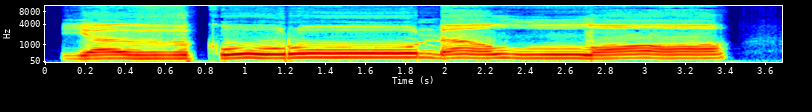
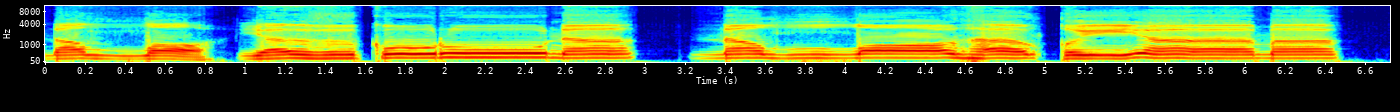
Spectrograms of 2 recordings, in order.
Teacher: Kalimah Allah ni kita tebalkan sebab sebelum dia ada nun baris atas kan. So sebabkan baris atas sebelum kalimah Allah ni, maka tebal bunyinya.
